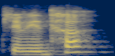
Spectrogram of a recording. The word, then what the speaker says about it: ತ್ರಿವಿಧ: ಇದೆ ಹಗೆತ ಕೆ ಕರ್ತೇತಿ ತ್ರಿವಿಧ ತ್ರಿವಿಧ ಧ ದೊಡ್ಡದು ಮಹಾಪ್ರಾಣ ಇದೆ ತ್ರಿವಿಧ ಕರ್ಮ ಸಂಗ್ರಹ ಇದರ ಒಂದು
